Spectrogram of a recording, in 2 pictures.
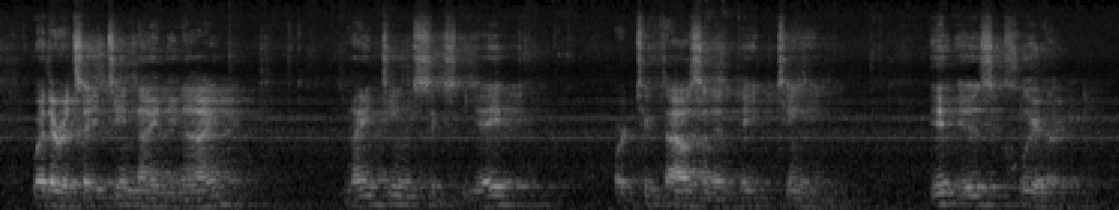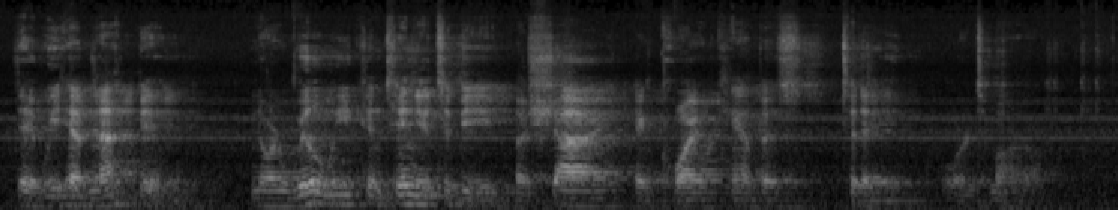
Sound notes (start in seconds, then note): none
